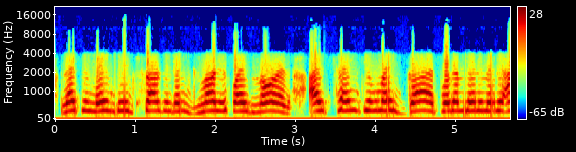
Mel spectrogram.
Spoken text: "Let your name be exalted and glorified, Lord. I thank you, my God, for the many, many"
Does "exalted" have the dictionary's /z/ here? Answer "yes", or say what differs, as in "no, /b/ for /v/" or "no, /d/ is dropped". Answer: no, /s/ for /z/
